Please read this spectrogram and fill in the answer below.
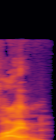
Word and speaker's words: Lyon: looks like it's pronounced lil like the city in france but it's actually pronounced lion like in william lyon mackenzie king 10th prime minister of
